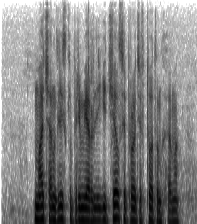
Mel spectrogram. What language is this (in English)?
Russian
